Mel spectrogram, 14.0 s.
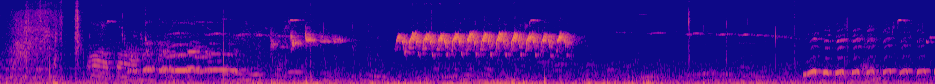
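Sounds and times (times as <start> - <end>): bird chirping: 3.0 - 14.0.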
